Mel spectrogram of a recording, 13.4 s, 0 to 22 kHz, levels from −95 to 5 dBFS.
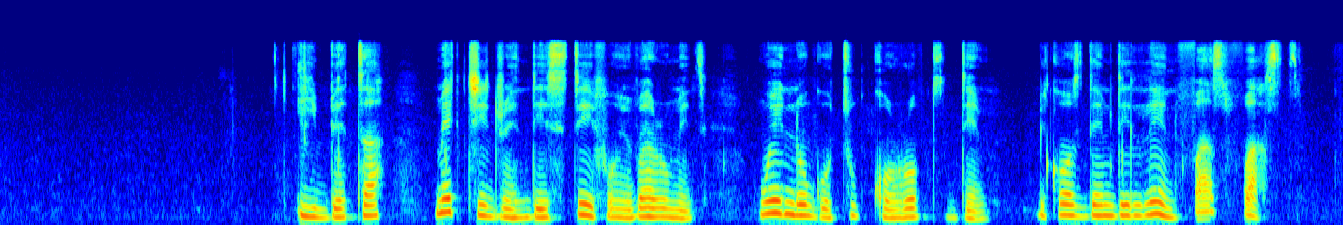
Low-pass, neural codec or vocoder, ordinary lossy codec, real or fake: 9.9 kHz; vocoder, 22.05 kHz, 80 mel bands, Vocos; Opus, 64 kbps; fake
